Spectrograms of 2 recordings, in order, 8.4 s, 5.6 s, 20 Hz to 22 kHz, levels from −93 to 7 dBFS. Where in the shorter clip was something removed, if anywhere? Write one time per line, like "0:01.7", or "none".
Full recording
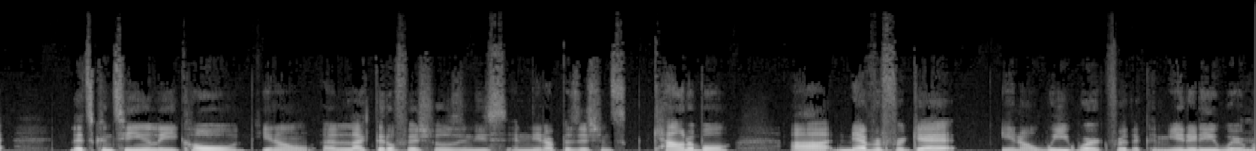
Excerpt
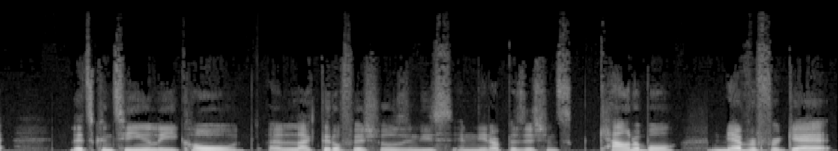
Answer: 0:01.7
0:04.8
